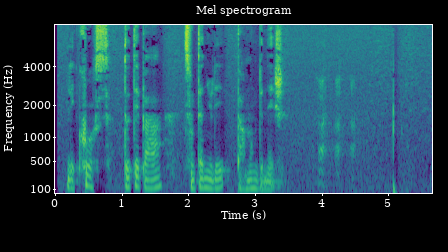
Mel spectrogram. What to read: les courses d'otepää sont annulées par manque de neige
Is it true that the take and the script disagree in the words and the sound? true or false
true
